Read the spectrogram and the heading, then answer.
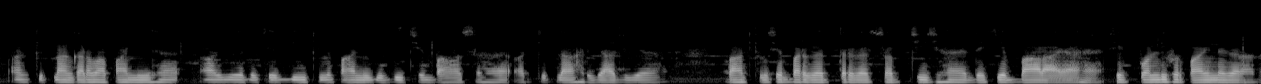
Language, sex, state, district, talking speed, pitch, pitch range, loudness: Maithili, male, Bihar, Supaul, 160 wpm, 105 Hz, 105-110 Hz, -27 LUFS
